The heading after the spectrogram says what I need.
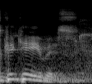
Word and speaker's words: Cacavas: was written by John cacavas so I used to pronounce it wrong but Brian said it's cacavas okay so uh a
